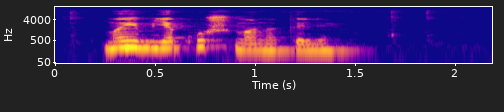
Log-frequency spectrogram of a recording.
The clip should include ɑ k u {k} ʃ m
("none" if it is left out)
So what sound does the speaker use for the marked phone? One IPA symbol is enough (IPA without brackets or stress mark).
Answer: none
